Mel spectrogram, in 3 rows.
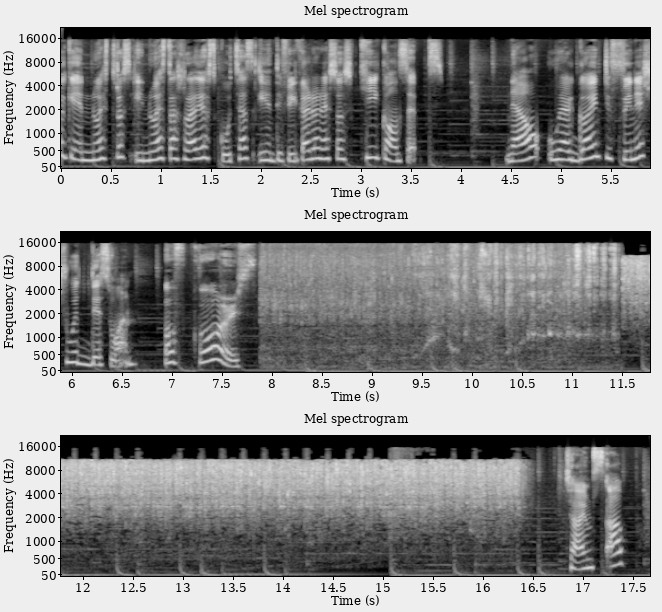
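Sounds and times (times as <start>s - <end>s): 
speech: 0.0s - 8.2s, 16.9s - 17.5s
water running from an open tap: 7.9s - 16.6s.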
